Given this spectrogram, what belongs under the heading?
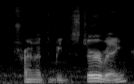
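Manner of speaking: ordinary talk, nothing marked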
